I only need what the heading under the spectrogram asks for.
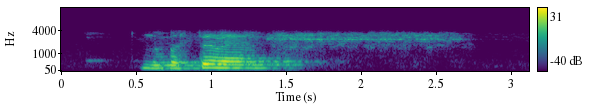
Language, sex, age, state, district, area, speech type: Hindi, male, 30-45, Uttar Pradesh, Varanasi, urban, conversation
